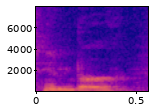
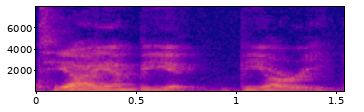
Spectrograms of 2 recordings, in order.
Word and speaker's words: timbre: all it's it's uh very commonly mispronounced timber uh because of it's the way it's spelled t-i-m-b-r-e um but uh timbre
